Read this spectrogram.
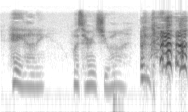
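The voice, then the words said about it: Husky, sultry put-on voice. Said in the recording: “This is my phone sex operator voice. ... You sound like an avid smoker. ... It's because I've been laughing.”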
